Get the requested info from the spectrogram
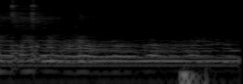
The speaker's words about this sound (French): Un bruit sur le côté, un mouvement devant vous, le bruit de cette chaise, de ce fauteuil, de cette mouche.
